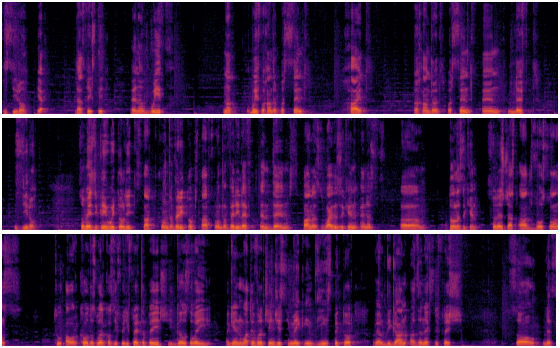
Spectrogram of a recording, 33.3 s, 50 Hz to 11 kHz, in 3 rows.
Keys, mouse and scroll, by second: 0.0-0.5 typing, 1.9 Return, 2.6-3.7 typing, 3.7 Return, 4.8-11.6 typing, 6.4 Return, 7.5 Tab, 11.7 Return, 23.1 Return, 23.2-24.0 typing, 24.6 ctrl+r, 29.6 ctrl+r, 30.1 typing, 31.9 shift+click, 32.4 shift+Tab.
